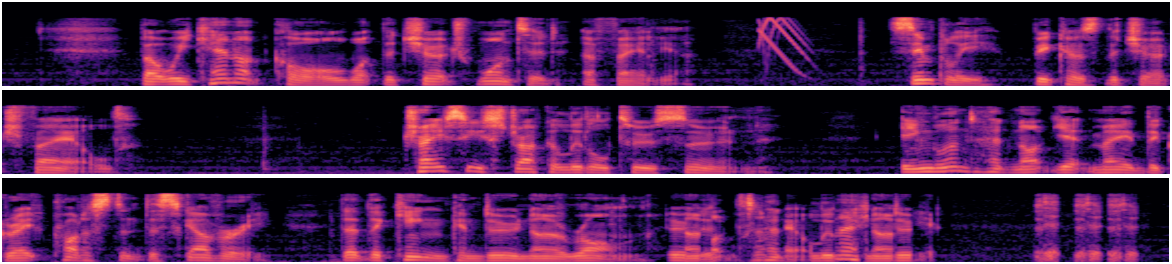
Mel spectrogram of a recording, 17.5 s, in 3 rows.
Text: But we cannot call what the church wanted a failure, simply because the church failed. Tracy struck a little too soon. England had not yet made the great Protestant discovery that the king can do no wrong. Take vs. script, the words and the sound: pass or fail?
fail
